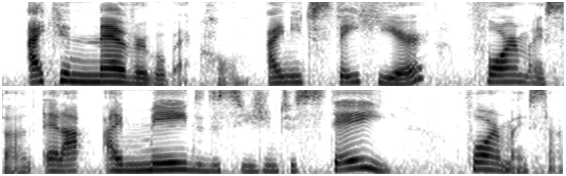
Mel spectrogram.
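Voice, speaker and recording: A woman with a Brazilian accent speaks at a moderate pace in a fairly high, bright, sharp voice. The recording is very clean, with a silent background. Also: ordinary pitch variation. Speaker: interviewee sharing life story. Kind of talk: personal interview. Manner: halting, with fillers and repetitions.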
